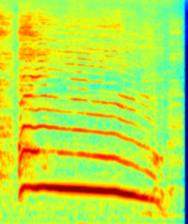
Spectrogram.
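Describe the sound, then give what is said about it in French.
A person imitates a she-wolf howling at the full moon: one long, loud, steady mid-pitched note held for over a second, sliding slightly downward and breaking off with a quick drop at the end. “Je suis une louve qui crie à la lune.”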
